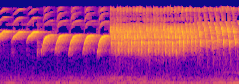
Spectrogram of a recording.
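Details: Belgian canary song used to stimulate females: a series of about eight rising, slurred notes repeated evenly, then a sudden switch to a sustained, fast, rattling trill with high overtones.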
